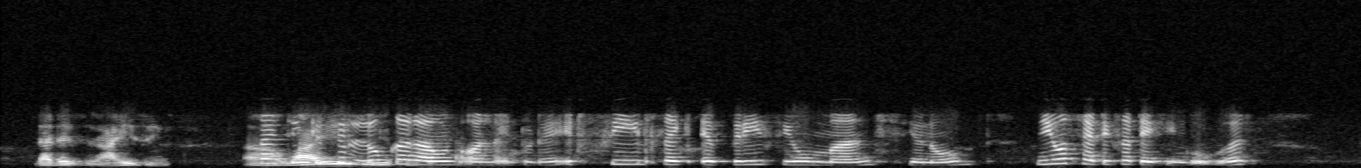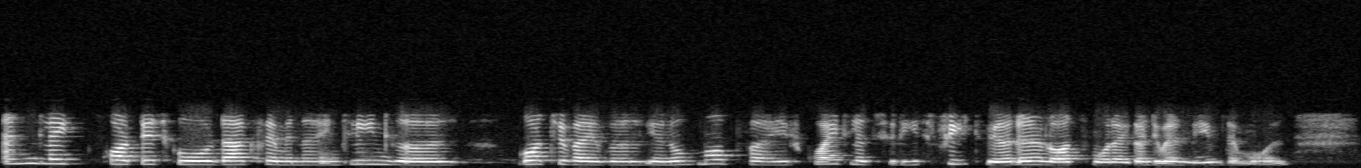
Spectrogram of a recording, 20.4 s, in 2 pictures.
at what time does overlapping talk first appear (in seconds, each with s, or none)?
1.9 s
